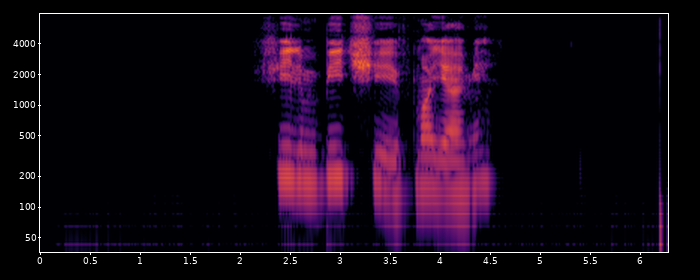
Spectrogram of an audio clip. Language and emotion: Russian, neutral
